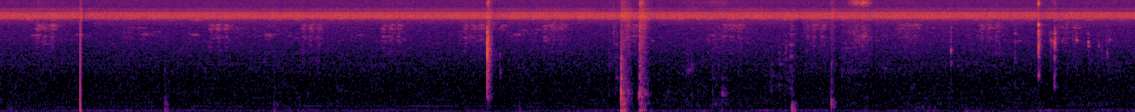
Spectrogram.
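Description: Metal parts click and clank.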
